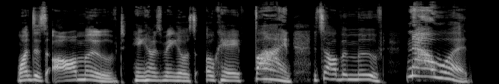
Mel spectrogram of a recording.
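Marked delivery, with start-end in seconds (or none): 2.1-4.8 mad, grudging, fed-up, angry, pitched high. Retelling a son's reply after moving his things: imitating someone angry. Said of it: "He's so mad".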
